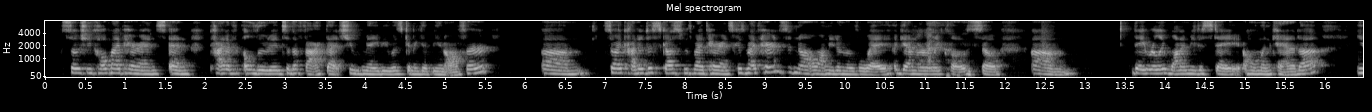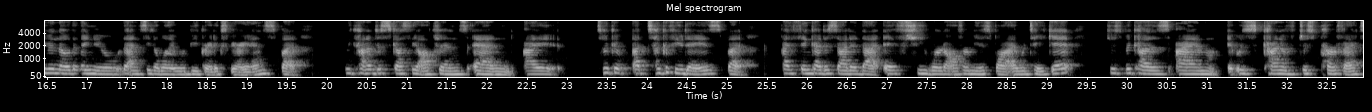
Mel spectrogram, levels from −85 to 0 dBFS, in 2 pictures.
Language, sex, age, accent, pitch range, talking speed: English, female, 20-39, American, 170-205 Hz, 195 wpm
